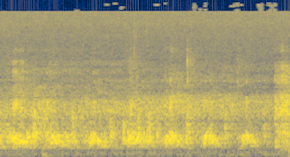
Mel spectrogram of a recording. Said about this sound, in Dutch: Dat is het geluid van jouw hartje toen je nog bij mij in de buik zat.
